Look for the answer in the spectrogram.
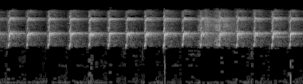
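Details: Lovebird lure call in extended ngekek style meant to set other lovebirds calling: a rapid string of about eight shrill, rasping chirps, evenly spaced, nearly three per second.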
